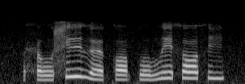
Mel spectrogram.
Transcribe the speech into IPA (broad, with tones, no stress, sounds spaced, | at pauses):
ħ o˩ s ɪː˥ ð œ˩ k ɔ˩ k o˩ β e˥ θ ɔ˥ θ i˥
